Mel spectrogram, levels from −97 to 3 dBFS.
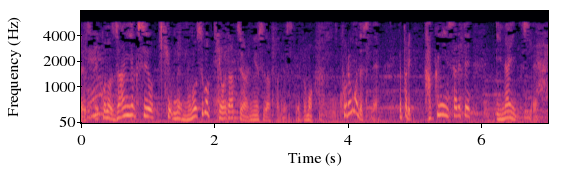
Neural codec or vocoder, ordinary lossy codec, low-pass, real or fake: vocoder, 22.05 kHz, 80 mel bands, WaveNeXt; MP3, 24 kbps; 7.2 kHz; fake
